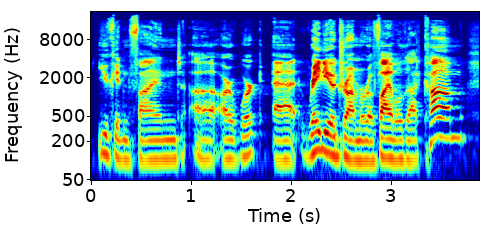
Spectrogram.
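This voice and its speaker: A man's voice: lowish voice, sing-song, normal speed, a bit bright. A man hosting a podcast, speaking in a casual but composed way with a wry, sardonic edge. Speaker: podcast host. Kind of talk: panel talk and casual scripted host narration.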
